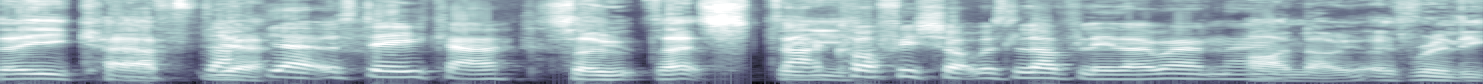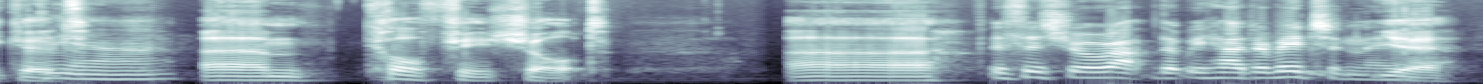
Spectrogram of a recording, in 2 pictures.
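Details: Adult woman speaking conversationally; typical speech.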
